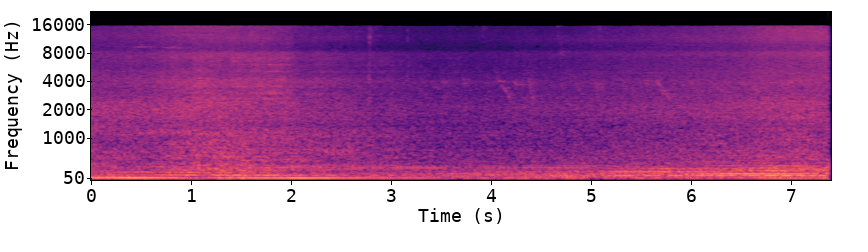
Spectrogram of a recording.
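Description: Road traffic passing: a deep vehicle rumble that dies away about halfway through, then another vehicle's engine drone building near the end.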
